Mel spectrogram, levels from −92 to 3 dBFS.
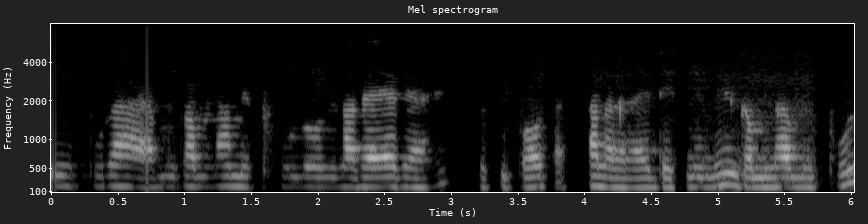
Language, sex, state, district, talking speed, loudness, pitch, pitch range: Hindi, female, Bihar, Purnia, 200 wpm, -39 LUFS, 175 Hz, 170-180 Hz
